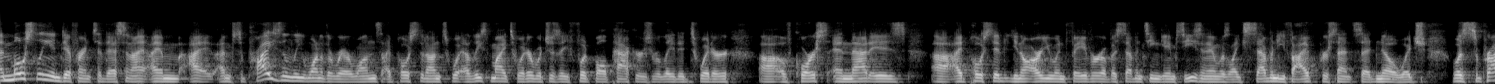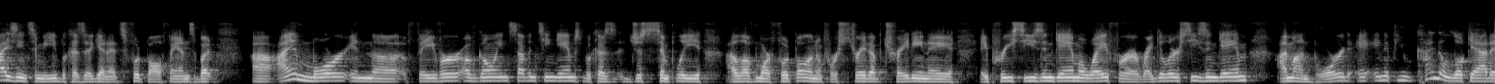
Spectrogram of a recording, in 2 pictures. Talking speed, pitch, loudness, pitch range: 225 wpm, 140 Hz, -20 LUFS, 130-155 Hz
